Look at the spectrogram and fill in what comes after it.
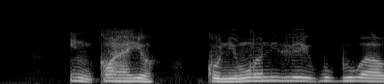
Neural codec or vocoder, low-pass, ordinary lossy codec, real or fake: codec, 16 kHz in and 24 kHz out, 0.6 kbps, FocalCodec, streaming, 4096 codes; 5.4 kHz; none; fake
